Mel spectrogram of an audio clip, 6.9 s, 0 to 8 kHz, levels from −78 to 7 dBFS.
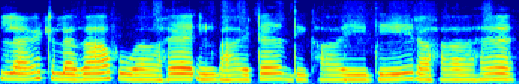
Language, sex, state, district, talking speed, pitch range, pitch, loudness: Hindi, female, Jharkhand, Ranchi, 80 wpm, 180-200 Hz, 190 Hz, -17 LUFS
